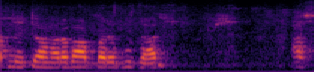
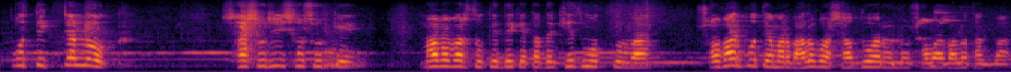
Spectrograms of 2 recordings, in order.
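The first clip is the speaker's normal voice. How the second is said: loud, measured appeal to an audience; public moral address; 10 dB louder than usual. Real, not acted. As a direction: deliver a closing message loudly, phrase by phrase. Closing moral address to viewers.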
